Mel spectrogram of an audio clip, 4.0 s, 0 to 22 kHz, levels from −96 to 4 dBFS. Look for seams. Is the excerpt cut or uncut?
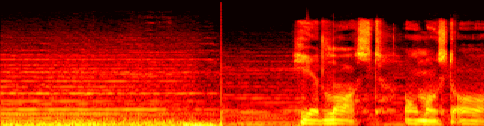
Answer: cut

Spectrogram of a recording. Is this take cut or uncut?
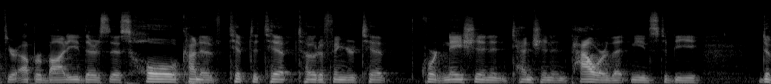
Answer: uncut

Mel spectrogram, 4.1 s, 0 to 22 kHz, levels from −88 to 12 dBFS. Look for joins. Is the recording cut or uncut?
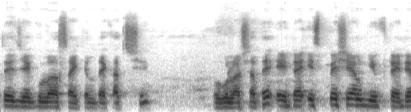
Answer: uncut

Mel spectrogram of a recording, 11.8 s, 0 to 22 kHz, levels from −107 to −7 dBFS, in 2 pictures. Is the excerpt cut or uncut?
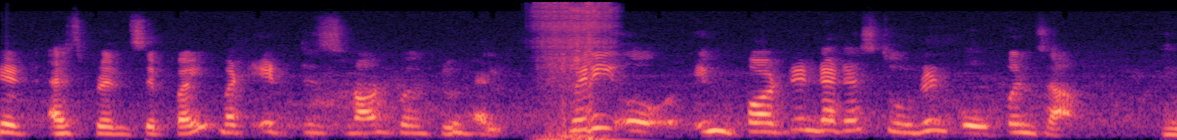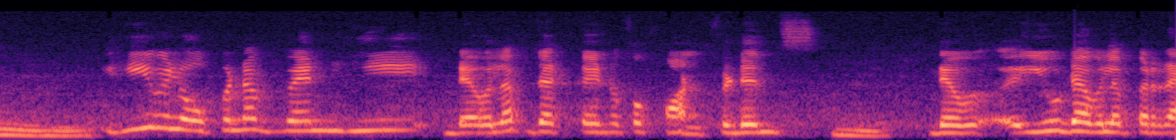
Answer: cut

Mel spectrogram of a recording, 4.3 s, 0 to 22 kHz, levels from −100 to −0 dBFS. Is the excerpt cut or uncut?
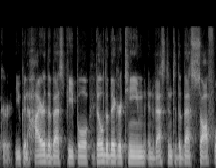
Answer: cut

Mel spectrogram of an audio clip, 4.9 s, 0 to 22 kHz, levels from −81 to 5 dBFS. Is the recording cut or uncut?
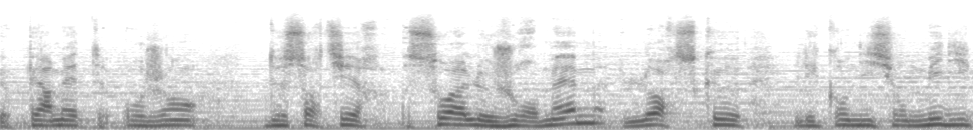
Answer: uncut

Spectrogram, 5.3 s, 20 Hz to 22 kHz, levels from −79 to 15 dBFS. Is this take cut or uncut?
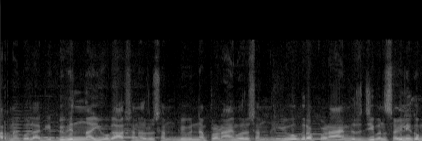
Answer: uncut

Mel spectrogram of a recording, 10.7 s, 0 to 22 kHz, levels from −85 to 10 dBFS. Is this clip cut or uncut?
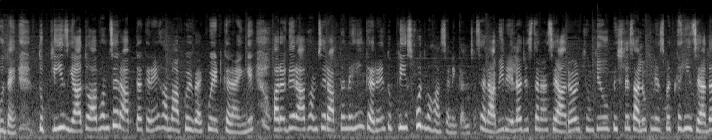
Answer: cut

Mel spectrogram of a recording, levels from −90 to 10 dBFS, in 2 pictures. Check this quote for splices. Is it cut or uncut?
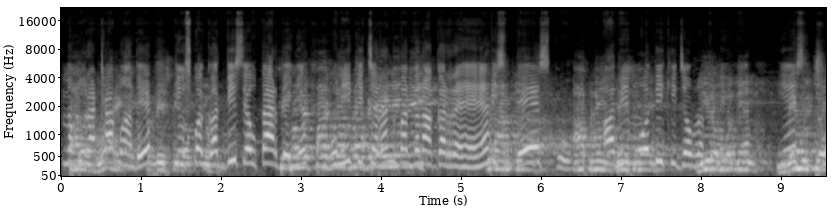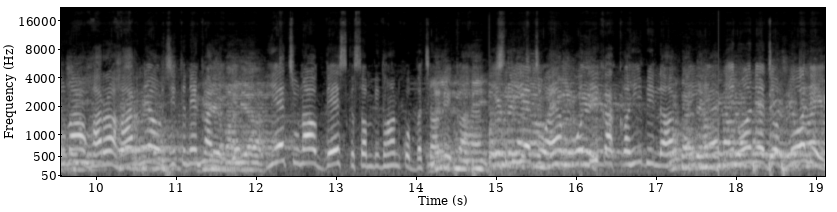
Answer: cut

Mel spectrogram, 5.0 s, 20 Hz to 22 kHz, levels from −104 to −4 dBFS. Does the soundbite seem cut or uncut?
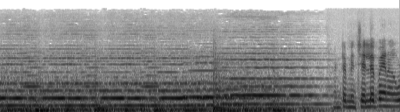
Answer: cut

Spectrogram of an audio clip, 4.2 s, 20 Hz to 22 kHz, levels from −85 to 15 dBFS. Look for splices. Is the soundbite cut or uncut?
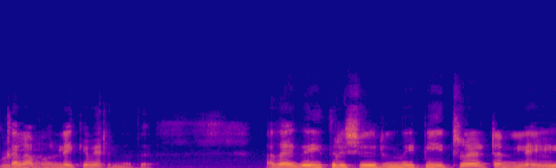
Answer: uncut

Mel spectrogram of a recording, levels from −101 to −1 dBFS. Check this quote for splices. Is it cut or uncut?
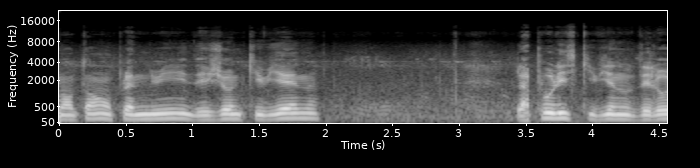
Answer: uncut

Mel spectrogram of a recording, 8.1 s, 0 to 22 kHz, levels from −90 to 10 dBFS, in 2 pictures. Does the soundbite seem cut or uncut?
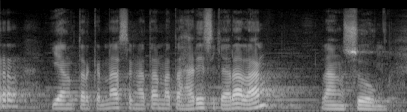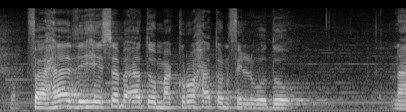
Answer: cut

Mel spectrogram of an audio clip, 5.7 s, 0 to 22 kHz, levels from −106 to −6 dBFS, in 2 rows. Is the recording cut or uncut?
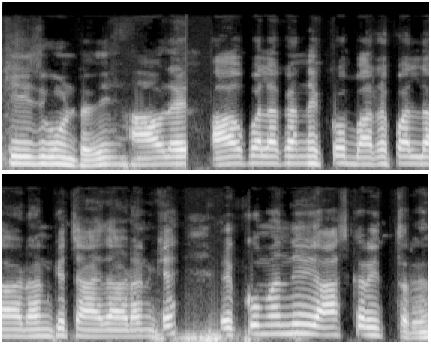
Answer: cut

